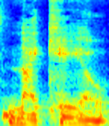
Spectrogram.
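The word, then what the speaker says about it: Νίκη: Yes, Nikeo is the way it's pronounced in Greek.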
